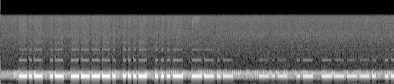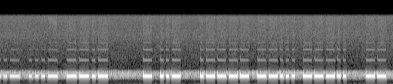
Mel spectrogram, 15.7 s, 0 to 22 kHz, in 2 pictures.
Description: Morse code, heard as a keyed tone, about 20 wpm, 380 Hz, with radio noise. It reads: KA9VVQ KA9VVQ TU 178 M
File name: contests / ss-cw-k5tr-op-n5rz -0400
